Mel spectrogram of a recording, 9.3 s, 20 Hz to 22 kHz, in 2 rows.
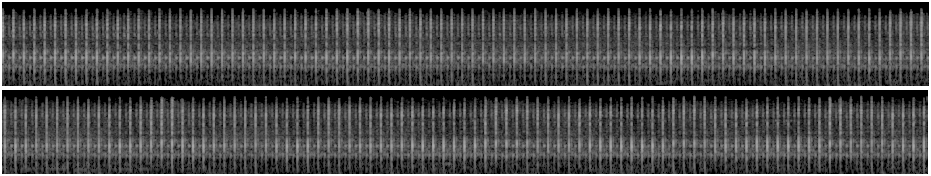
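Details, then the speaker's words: Thork radial shock wave (ESWT) applicator firing during a facial skin-quality treatment below the chin, with gel, 6,000 shots spread over the face: rapid, steady mechanical tapping, about two pulses a second. "A então eu distribuí 6.000 disparos vejam como é rápido o tratamento né"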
